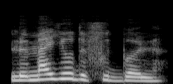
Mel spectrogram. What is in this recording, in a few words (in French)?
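"le maillot de football", French; la camiseta deportiva; ropa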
